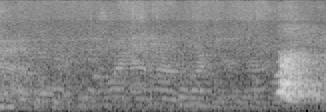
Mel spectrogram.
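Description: A dog barks once, short and loud, near the end, over background talk in a large hall.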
